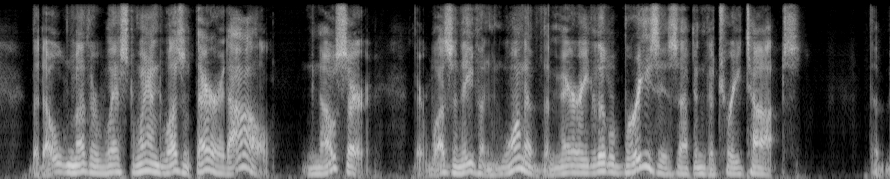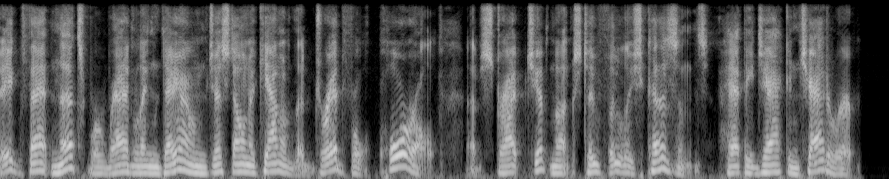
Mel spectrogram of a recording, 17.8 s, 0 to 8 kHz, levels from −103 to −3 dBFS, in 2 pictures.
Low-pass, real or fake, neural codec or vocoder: 7.2 kHz; fake; codec, 16 kHz, 4 kbps, FreqCodec, smaller model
